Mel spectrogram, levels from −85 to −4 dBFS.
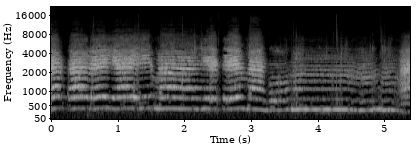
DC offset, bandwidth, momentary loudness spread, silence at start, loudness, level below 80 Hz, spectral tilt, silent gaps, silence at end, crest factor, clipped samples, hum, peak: under 0.1%; 16.5 kHz; 13 LU; 0 s; -30 LUFS; -84 dBFS; 0.5 dB/octave; none; 0 s; 18 dB; under 0.1%; none; -14 dBFS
